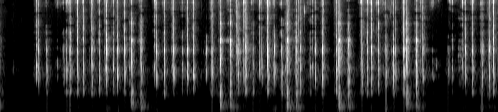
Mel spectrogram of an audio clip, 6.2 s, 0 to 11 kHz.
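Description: A compact Keychron V1 mechanical keyboard with Tangerine switches and green and white Matcha plastic keycaps is typed on continuously with gloved fingertips. About 44 short, bright, clacky keystrokes follow in a quick, uneven rhythm after a brief silence, with a few strokes landing with a deeper thump. Each stroke dies away almost instantly.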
